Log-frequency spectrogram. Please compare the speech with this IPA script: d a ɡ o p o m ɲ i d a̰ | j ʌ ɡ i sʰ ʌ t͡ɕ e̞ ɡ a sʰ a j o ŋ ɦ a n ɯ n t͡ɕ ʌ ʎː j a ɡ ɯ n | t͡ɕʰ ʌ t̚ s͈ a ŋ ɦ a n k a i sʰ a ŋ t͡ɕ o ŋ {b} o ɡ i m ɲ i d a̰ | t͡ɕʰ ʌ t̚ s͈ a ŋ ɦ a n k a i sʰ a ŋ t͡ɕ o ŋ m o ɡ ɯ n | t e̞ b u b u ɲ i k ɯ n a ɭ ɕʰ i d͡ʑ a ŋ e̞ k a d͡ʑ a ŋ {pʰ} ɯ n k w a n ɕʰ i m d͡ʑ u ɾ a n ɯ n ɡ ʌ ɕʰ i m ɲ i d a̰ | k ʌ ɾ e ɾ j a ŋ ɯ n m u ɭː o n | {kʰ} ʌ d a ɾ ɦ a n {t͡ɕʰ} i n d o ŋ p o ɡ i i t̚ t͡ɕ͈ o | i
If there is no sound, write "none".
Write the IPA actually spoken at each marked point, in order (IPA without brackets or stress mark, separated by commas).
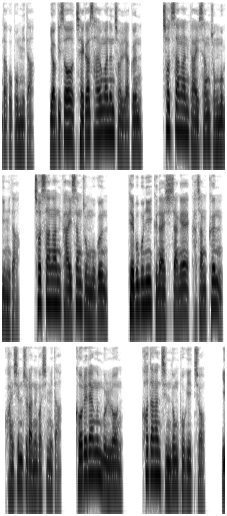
m, kʰ, kʰ, t͡ɕ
